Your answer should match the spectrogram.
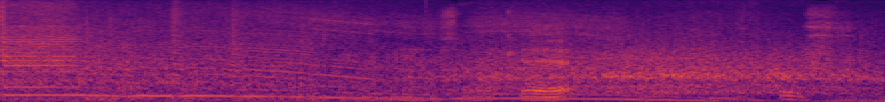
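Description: A racing car in a simulated championship race at Zolder spins off the track after heavy braking, its engine note dropping and wavering through the spin, with tyre noise, heard under faint commentary.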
